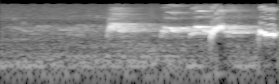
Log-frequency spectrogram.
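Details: Red-whiskered bulbul kept caged as a lure bird in Vietnam gives a short burst of warbling, slurred whistles rising in strength to a final sharp note.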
